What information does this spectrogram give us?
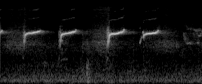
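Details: Four bright rising whistles from a cucak ranting bulbul, evenly spaced about every third of a second and ending in a softer note, from a recording meant to coax caged birds into song.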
